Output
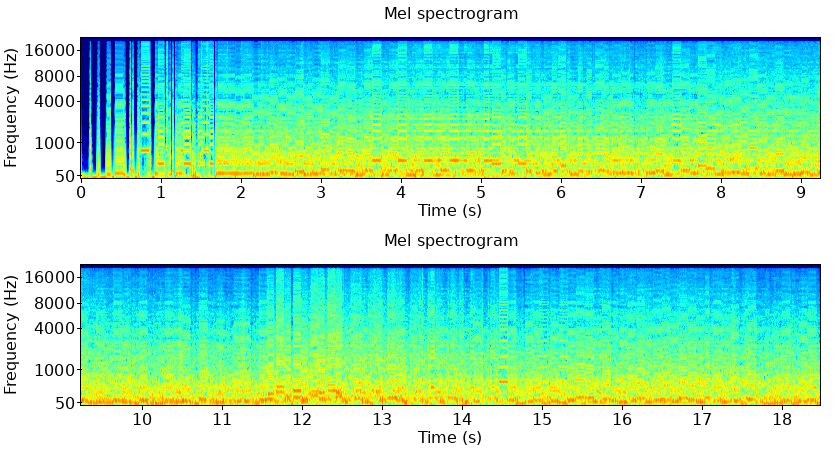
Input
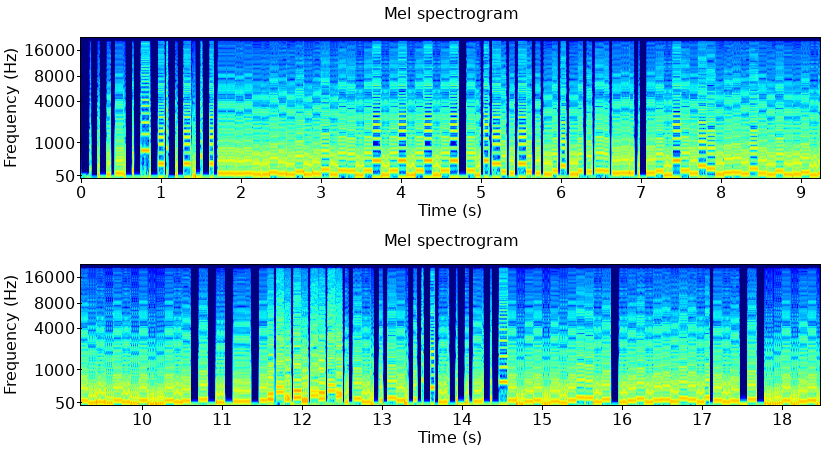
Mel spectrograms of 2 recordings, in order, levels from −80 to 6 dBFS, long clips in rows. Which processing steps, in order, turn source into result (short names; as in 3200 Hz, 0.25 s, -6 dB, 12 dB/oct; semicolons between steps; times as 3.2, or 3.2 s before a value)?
multi-head echo 0.25 s, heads second and third, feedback 68%, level -7.5 dB; backwards sustainer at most 31 dB/s; gain +3 dB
